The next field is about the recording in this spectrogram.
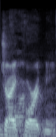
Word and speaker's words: Jai Courtney: Jai Courtney.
